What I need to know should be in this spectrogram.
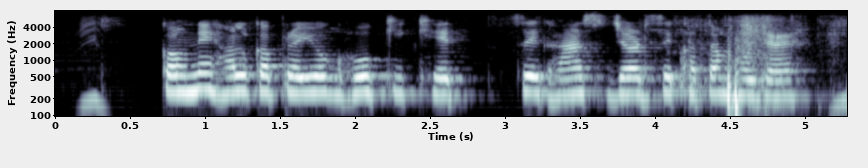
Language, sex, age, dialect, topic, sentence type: Bhojpuri, female, 18-24, Western, agriculture, question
